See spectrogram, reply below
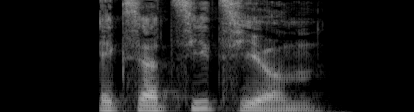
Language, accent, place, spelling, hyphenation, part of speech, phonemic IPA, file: German, Germany, Berlin, Exerzitium, Ex‧er‧zi‧ti‧um, noun, /ɛksɛrˈt͡siːt͡si̯ʊm/, De-Exerzitium.ogg
- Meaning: 1. retreat (time spent away from one’s normal life for prayer, religious learning, etc.) 2. exercise; homework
